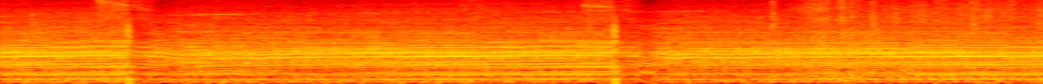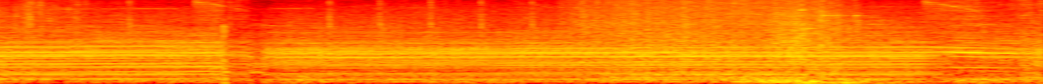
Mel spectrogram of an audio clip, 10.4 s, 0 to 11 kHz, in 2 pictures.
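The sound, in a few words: Bentley Continental GT Speed racing car engine in Real Racing 3 video game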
